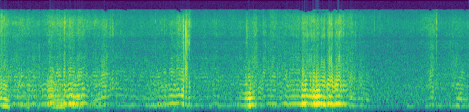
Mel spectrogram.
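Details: Inside a honey bee hive, a droning colony hum with fluctuating loudness, brief sharp knocks and taps among the comb, and louder passes of nearby bees around the fourth second.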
